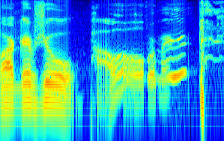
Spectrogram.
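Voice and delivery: very slow, swooping, drawn-out voice, each word stretched. Doing an impersonation another speaker calls a favorite: Bane impression. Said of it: "one of my favorite impersonations that you do".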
